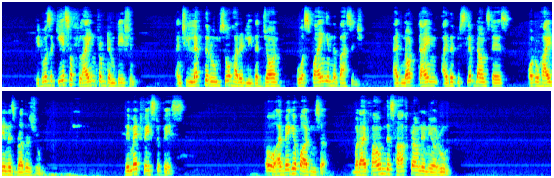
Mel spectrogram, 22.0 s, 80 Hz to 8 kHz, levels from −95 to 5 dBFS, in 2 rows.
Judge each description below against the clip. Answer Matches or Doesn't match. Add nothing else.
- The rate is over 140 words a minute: Matches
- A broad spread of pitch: Doesn't match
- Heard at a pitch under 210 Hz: Matches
